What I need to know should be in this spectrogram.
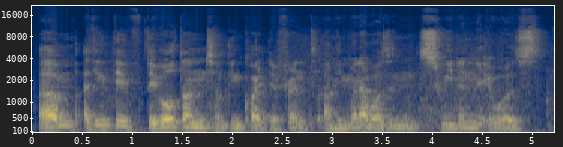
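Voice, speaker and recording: A man from Italy who works as a stunt performer, chatting casually at home about his career with hesitant pauses, fillers and restarts. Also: lowish voice, fairly even intonation, darkish tone, echoey room. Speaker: stunt performer, podcast guest. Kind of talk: casual interview chat.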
